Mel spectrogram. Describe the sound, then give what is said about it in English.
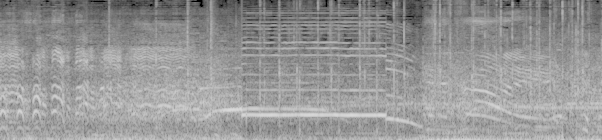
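A large stadium crowd at a Washington Nationals versus Pittsburgh Pirates baseball game cheers and roars after a marriage proposal, in a dense, sustained wash of voices, with scattered whistles and a brief rising whoop cutting through the loud, continuous noise. “the pair embraced while the crowd cheered.”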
